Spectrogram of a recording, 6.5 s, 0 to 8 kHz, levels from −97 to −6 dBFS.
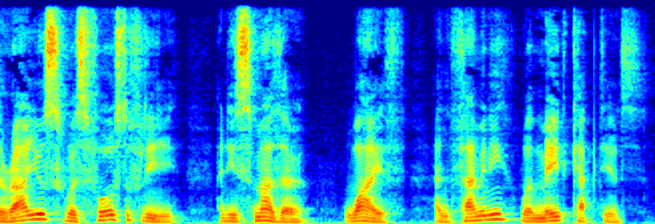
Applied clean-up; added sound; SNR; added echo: none; none; none; none.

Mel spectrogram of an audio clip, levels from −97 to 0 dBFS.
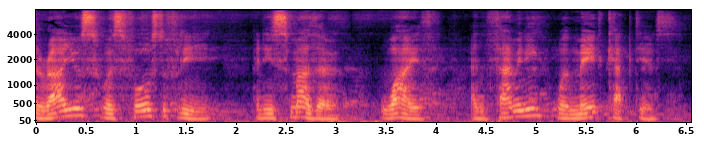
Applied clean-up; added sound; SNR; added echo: none; none; none; reverberation time 2.5 s.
